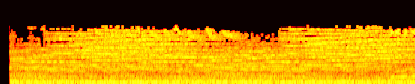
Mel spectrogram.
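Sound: cathedral bells ringing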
